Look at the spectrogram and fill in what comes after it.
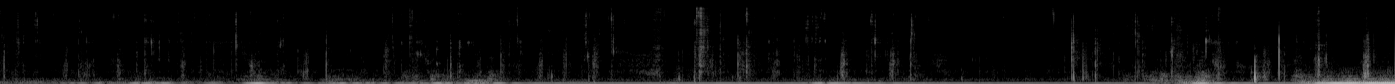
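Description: Close-miked biting and chewing of a crisp roasted chicken leg: crunching with many small wet clicks and crackles. A few low thumps, loudest near the end.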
